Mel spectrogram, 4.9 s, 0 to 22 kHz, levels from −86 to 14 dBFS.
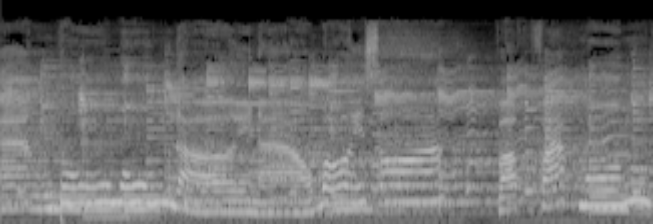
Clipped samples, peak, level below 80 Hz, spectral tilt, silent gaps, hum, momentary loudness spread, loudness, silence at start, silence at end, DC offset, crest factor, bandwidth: under 0.1%; 0 dBFS; -46 dBFS; -3 dB/octave; none; none; 3 LU; -14 LUFS; 0 s; 0 s; 0.1%; 14 dB; 16 kHz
